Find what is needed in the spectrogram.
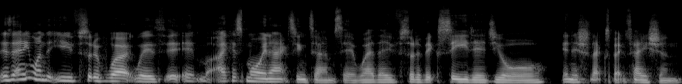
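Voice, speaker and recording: Lively in intonation, a man with an unremarkable speaking voice talks fairly quickly at a medium pitch. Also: very clean recording, silent background. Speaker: podcast host. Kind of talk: interview.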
